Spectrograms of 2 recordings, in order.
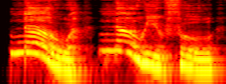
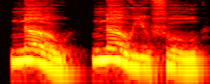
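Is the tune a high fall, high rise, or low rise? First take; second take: high fall; low rise. First: The voice starts high and falls. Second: The voice starts low and rises. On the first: "high fall" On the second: "low rise"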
